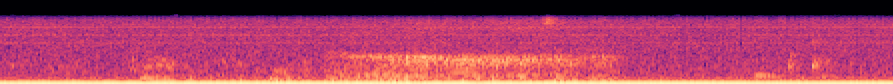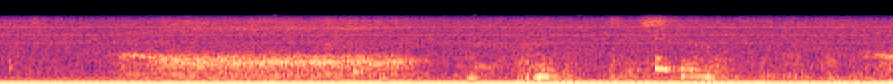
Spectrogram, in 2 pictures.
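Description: Two drawn-out, buzzing snores a few seconds apart with soft snorts between, under a constant low hum; ordinary snoring.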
